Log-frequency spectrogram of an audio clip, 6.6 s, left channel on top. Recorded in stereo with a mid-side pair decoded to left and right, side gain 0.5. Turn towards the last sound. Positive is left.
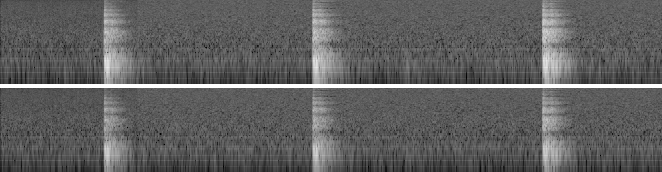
turn(degrees=40)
